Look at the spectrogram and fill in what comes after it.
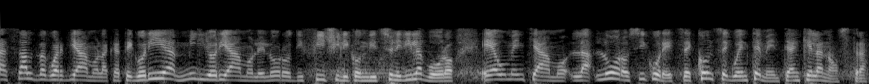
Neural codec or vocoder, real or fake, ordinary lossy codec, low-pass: none; real; none; 5.4 kHz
